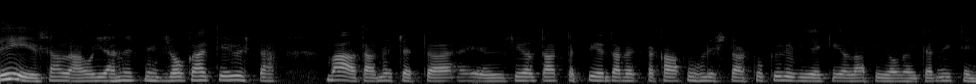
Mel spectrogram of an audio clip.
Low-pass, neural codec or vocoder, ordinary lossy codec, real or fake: none; codec, 44.1 kHz, 3.4 kbps, Pupu-Codec; none; fake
